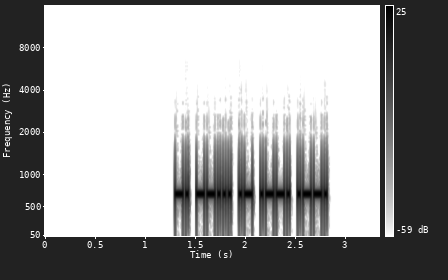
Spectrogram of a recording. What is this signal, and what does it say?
Morse code, heard as a keyed tone, about 44 wpm, 700 Hz. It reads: N7APP
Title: USA Call Signs Repeated 2x 45wpm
